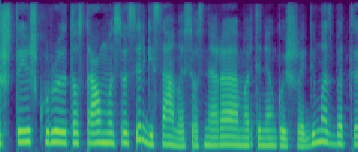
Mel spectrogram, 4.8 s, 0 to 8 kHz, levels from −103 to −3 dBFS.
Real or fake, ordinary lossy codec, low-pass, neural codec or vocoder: fake; MP3, 48 kbps; 7.2 kHz; codec, 24 kHz, 1.2 kbps, DualCodec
